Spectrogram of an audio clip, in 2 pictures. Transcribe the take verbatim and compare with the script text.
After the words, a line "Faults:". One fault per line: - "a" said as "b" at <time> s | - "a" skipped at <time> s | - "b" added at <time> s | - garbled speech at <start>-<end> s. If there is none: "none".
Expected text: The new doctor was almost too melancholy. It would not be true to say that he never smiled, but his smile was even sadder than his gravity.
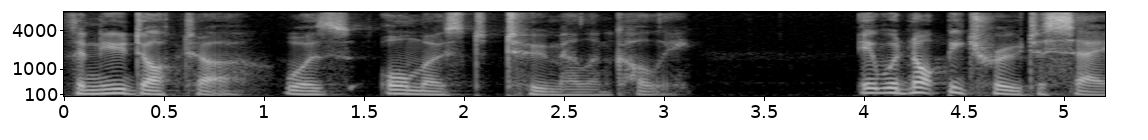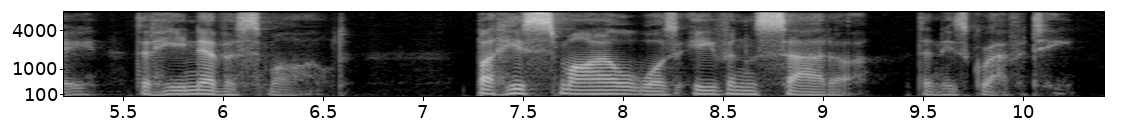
The new doctor was almost too melancholy. It would not be true to say that he never smiled, but his smile was even sadder than his gravity.
Faults:
none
